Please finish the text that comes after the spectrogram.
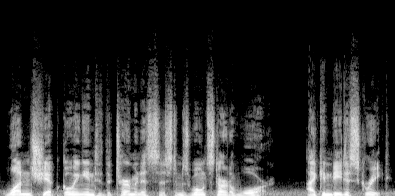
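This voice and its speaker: An actor playing a blunt, steady military commander in a video game, firm and clipped, with music behind him. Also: male voice, on the low side, a little fast, slight background noise, close to an everyday voice. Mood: firm, insistent.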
